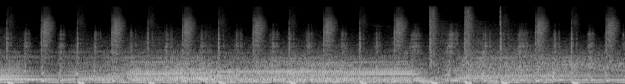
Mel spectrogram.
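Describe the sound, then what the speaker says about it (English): A new Aston Martin Vantage sports car accelerating hard, its engine note climbing through rising revs, dipping at a gear change and then pulling again, loud and close throughout. "You're one of the first people in the world to drive this beautiful new Aston Martin Vantage."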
